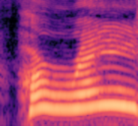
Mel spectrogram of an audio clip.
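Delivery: high, loud excited shout; child cheering at the top of her voice; joyful shout. A narrator's reading. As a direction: shout it with pure glee. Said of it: "shouted Mimi".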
